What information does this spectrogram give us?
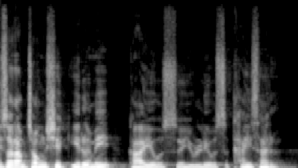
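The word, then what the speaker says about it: Caesar: 이 사람 정식 이름이 가이우스 율리우스 카이사르, 이게 라틴어인데요. 영어식 발음으로는 줄리어스 시저라고 하는 인물입니다. 다들 들어보셨을 거예요. 저도 중고등학교 시절 때 케사르라고 배웠습니다.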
